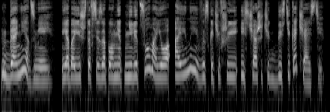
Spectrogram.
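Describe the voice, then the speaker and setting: A woman's voice: mid-range voice, normal speed, no room sound, natural voice. A stubborn young witch, as a woman narrator speaks her lines, emphatic and exasperated, pushing her words hard. The sound is dry and close, as in a read audiobook. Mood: nervous. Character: young witch heroine, stubborn and hot-tempered.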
